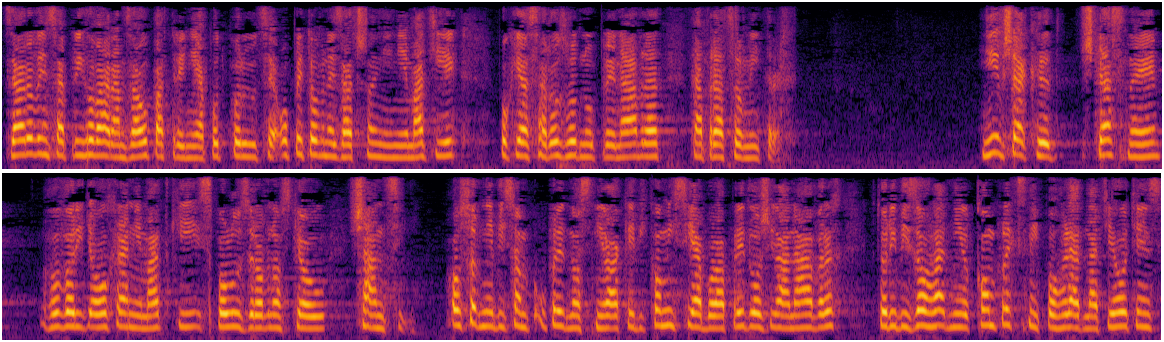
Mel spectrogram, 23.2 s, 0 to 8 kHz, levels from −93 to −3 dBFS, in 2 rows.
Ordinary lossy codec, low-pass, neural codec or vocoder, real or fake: AAC, 32 kbps; 7.2 kHz; none; real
